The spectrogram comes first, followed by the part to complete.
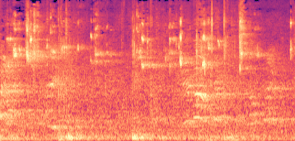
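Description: A basketball being dribbled on a hardwood court, making irregular thumps, with short high sneaker squeaks from players moving on the floor.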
